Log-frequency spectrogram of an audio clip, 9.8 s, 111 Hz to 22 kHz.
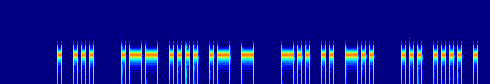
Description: Morse code, heard as a keyed tone, about 15 wpm, 700 Hz. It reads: ES WHAT DID SHE
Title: Sentences from Top 200 Words and Abbreviations 15wpm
